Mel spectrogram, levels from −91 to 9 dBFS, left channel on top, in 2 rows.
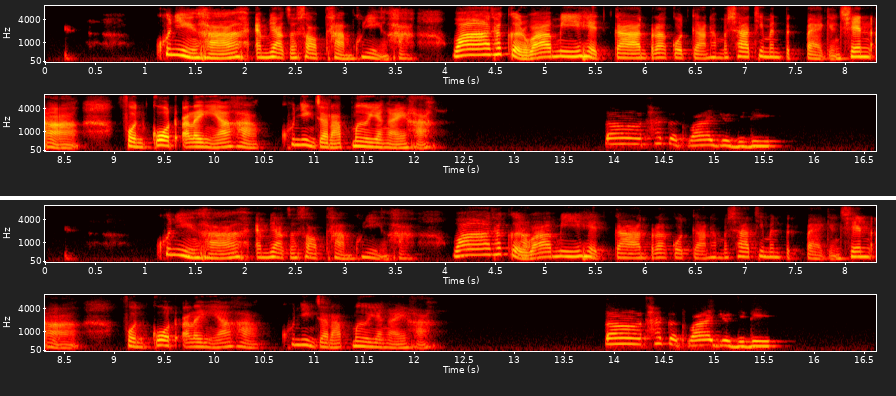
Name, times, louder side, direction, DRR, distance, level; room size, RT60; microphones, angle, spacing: voice 1, 1.1-12.2, left 7 dB, 85° left, 0.5 m, -26 dB
voice 2, 13.9-15.6, right 4 dB, 55° right, 0.7 m, -29 dB
8.0 x 5.7 x 7.4 m
head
